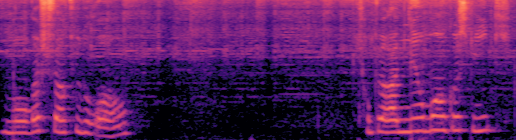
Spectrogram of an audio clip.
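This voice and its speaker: A woman with a high voice commentates her gameplay casually, talking straight to her viewers. She comes across as a raging gamer, frustrated, grumbling and swearing at the game. Music plays clearly behind her. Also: moderate pace, dark tone. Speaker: gaming video creator.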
